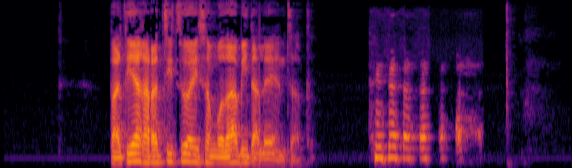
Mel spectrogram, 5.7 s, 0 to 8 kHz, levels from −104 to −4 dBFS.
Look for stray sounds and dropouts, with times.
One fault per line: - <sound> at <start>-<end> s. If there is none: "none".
- laugh at 3.7-4.8 s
